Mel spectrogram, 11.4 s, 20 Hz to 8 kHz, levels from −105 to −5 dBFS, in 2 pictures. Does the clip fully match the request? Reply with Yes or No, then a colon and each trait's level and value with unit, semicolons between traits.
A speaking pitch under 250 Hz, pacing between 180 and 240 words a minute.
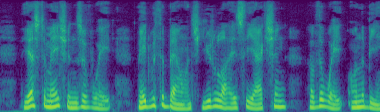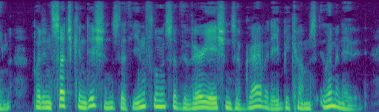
No: medium, 140 Hz; average, 165 wpm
